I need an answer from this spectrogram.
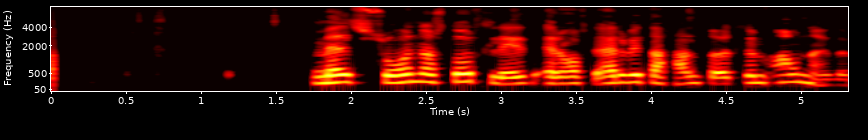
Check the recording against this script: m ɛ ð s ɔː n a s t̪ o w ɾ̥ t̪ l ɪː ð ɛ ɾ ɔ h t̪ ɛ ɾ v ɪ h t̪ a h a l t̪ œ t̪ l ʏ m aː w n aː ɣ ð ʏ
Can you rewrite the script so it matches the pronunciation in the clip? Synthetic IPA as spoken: m ɛ ð s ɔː n a s t̪ o w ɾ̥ t̪ l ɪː ð ɛ ɾ ɔ f t̪ ɛ ɾ v ɪ h t̪ a h a l t̪ œ t̪ l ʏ m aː w n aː ɣ ð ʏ

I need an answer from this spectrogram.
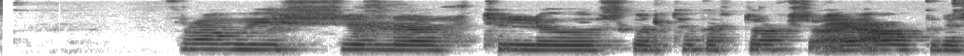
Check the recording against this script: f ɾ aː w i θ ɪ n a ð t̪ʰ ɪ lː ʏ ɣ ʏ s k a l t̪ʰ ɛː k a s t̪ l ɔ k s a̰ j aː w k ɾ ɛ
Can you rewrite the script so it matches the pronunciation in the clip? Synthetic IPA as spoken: f ɾ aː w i s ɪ n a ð t̪ʰ ɪ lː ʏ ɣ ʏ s k a l t̪ʰ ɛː k a s t̪ ɾ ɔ k s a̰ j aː w k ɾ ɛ

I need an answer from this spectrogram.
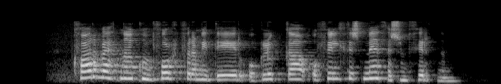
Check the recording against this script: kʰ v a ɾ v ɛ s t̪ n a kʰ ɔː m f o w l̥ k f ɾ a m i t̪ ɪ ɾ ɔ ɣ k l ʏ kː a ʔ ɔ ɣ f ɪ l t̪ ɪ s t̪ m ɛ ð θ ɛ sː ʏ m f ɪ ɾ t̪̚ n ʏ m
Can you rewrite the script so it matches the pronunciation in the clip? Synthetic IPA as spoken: kʰ v a ɾ v ɛ h t̪ n a kʰ ɔː m f o w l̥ k f ɾ a m i t̪ ɪ ɾ ɔ ɣ k l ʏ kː a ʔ ɔ ɣ f ɪ l t̪ ɪ s t̪ m ɛ ð θ ɛ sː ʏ m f ɪ ɾ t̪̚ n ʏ m

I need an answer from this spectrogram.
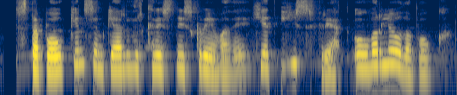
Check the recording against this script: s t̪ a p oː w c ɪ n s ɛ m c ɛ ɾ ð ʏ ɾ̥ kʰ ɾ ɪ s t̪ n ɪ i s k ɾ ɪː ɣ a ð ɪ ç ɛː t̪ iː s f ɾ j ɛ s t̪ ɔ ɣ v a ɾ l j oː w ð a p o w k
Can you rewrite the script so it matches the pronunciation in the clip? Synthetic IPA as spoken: s t̪ a p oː w c ɪ n s ɛ m c ɛ ɾ ð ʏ ɾ̥ kʰ ɾ ɪ s t̪ n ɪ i s k ɾ ɪː v a ð ɪ ç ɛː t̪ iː s f ɾ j ɛ h t̪ ɔ ɣ v a ɾ l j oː w ð a p o w k

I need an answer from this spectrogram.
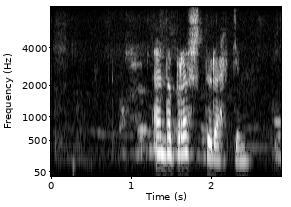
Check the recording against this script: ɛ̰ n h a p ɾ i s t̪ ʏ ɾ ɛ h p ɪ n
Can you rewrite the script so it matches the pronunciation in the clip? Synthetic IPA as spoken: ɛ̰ n θ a p ɾ ɛ s t̪ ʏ ɾ ɛ h c ɪ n

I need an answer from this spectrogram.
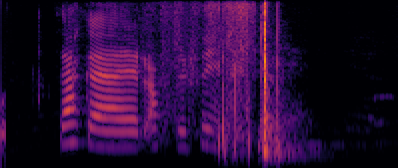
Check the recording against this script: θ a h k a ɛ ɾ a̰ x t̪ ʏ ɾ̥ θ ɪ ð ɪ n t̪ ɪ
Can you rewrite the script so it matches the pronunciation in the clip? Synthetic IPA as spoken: θ ɛ h k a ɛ ɾ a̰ f t̪ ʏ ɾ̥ f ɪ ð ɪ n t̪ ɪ

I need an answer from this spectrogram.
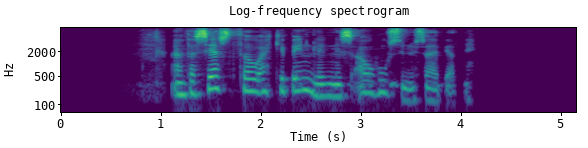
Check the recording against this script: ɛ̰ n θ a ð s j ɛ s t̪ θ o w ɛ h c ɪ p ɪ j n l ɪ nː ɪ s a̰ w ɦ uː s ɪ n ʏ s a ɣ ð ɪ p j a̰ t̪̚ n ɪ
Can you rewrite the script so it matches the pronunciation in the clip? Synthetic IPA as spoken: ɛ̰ n θ a ð s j ɛ s t̪ θ o w ɛ h c ɪ p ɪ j n l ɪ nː ɪ s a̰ w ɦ uː s ɪ n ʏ s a ɣ ð ɪ p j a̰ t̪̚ n ɪ

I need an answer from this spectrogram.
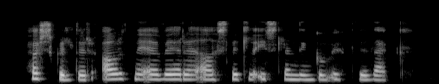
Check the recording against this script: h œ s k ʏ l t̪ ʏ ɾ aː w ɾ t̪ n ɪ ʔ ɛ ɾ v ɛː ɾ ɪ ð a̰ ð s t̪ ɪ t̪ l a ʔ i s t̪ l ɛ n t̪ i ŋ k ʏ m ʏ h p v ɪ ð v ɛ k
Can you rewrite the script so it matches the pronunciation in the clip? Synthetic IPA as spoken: h œ s k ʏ l t̪ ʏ ɾ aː w ɾ t̪ n ɪ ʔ ɛ ɾ v ɛː ɾ ɪ ð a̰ ð s t̪ ɪ t̪ l a ʔ i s t̪ l ɛ n t̪ i ŋ k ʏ m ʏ h p v ɪ ð v ɛ k

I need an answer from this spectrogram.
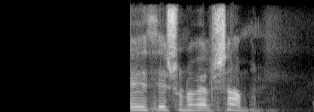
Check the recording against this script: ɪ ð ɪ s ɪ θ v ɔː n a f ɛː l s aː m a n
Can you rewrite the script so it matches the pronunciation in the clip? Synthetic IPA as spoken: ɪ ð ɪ θ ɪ s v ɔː n a v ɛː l s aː m a n

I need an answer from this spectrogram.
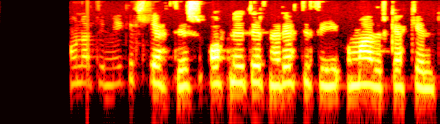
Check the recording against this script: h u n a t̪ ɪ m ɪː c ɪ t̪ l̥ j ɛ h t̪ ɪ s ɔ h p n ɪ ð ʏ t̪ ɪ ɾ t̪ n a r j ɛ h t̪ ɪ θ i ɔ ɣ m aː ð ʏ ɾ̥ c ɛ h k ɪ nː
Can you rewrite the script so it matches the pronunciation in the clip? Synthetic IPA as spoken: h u n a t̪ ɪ m ɪː c ɪ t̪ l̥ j ɛ h t̪ ɪ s ɔ h p n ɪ ð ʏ t̪ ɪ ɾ t̪ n a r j ɛ h t̪ ɪ θ i ɔ ɣ m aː ð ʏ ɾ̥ c ɛ h c ɪ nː

